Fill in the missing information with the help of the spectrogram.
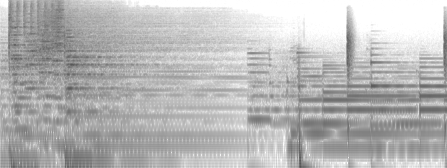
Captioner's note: echoes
